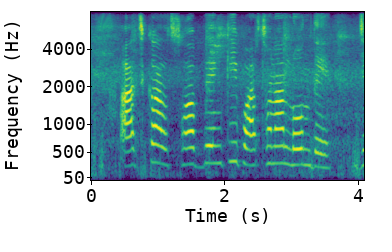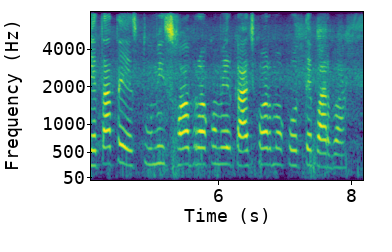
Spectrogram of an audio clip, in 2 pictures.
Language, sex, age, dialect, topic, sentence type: Bengali, female, 25-30, Western, banking, statement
